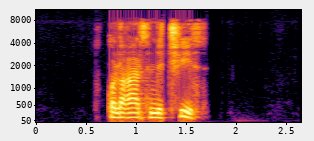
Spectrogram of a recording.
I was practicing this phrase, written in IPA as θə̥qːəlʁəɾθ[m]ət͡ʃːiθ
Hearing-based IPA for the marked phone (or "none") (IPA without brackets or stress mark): n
